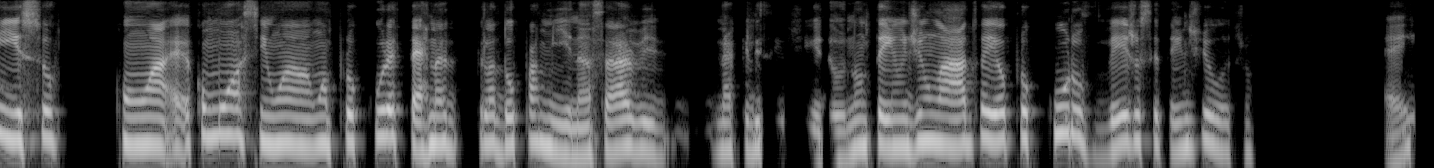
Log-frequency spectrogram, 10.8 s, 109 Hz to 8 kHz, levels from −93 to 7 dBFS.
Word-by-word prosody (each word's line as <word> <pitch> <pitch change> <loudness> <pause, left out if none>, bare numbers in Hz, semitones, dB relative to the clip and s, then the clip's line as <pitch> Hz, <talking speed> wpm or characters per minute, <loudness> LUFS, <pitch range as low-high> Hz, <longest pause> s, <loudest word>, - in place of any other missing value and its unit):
isso, 230 -1 +2 0.4
com 205 -1 +2
a 195 -2 +4
eh, 210 - -1
como 255 +2 +1
assim, 220 -2 -1
uma 205 -1 +2
uma 200 +1 0
procura 220 +4 +1
eterna 205 -3 +1
pela 205 -1 -1
dopamina, 190 -5 -1
sabe, 175 -1 -1 0.4
naquele 175 +1 -6
sentido. 140 - -11
Não 185 +4 -1
tenho 195 -1 +2
de 195 +3 0
um 215 - +4
lado, 200 0 +3
aí 225 - +6
eu 220 +1 +5
procuro, 235 +3 -1
vejo 185 +8 0
se 210 -1 -8
tem 175 0 -6
de 190 +3 -3
outro. 170 -3 -6 1.0
É - - -10
i - - -9
205 Hz, 165 wpm, -23 LUFS, 180-220 Hz, 1.0 s, aí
